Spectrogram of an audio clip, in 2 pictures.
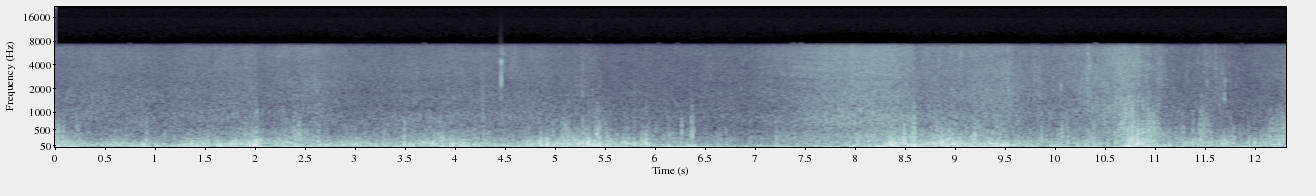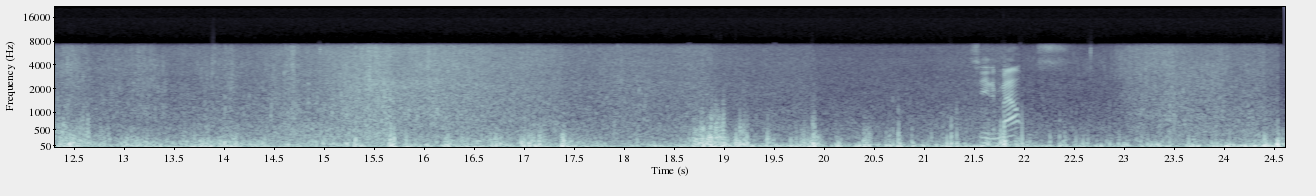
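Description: Small waves wash up onto the shore and break.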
